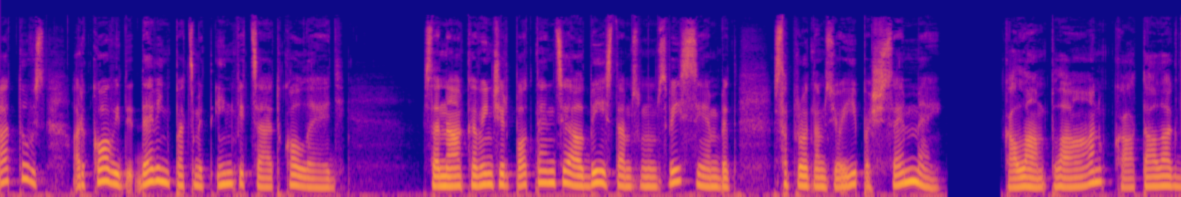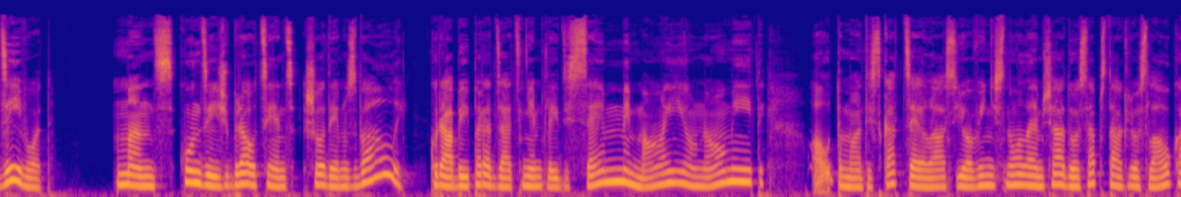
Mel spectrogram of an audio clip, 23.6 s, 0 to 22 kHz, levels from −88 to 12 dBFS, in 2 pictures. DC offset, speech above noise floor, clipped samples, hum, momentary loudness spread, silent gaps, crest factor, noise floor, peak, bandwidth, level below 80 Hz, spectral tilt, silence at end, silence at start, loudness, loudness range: under 0.1%; 37 dB; under 0.1%; none; 8 LU; 9.47-10.00 s; 14 dB; -52 dBFS; 0 dBFS; 16.5 kHz; -40 dBFS; -5.5 dB/octave; 0 s; 0 s; -15 LUFS; 3 LU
